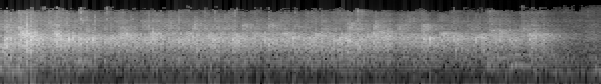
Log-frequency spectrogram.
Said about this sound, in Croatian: i meni se čini da je to potez koji zaslužuje aplauz.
